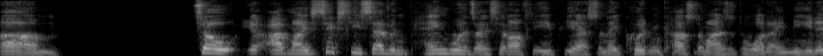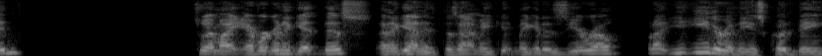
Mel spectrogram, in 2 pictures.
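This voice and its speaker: A man talks loudly at a high pitch and a fairly quick pace, with ordinary pitch variation. The sound is dry and close, with no echo. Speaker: hockey jersey collector. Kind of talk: casual chat.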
